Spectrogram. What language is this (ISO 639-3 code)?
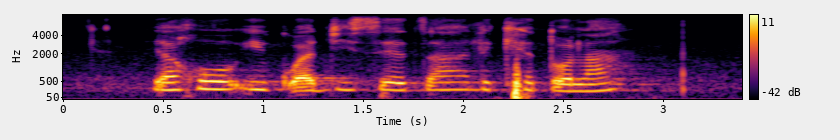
tsn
